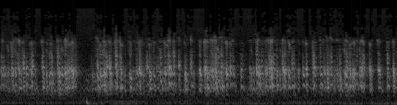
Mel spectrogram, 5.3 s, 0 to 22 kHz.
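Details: Loud springtime frog chorus from a pond in Upstate New York, April 2014, early afternoon; steady overlapping trills with a short dip around one second, then the dense calling resumes.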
